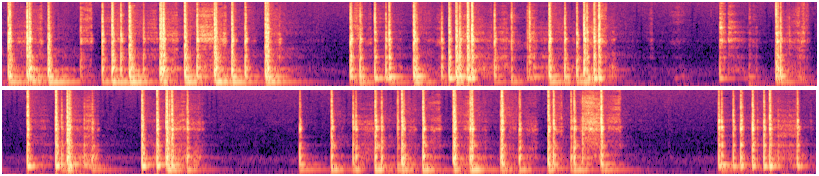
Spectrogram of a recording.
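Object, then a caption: Cardboard gift box. Long nails tap quickly on the top of a hollow, pale green cardboard gift box, producing rapid bursts of dry, clicky taps separated by short pauses. Each tap has a hollow, boxy thump with a bright click on top and dies away almost at once.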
